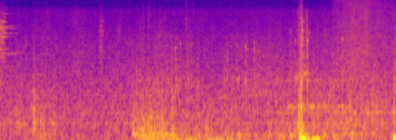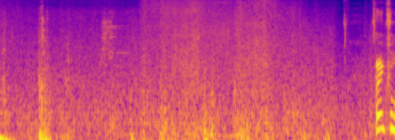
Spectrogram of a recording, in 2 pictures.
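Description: Wind and rolling sea waves around a sailing ship in the Sea of Thieves pirate video game, a steady whooshing wash with occasional louder thumps, with some talk in the background.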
